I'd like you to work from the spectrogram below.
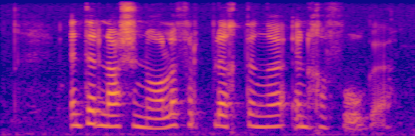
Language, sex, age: Afrikaans, female, 22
